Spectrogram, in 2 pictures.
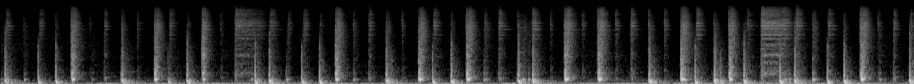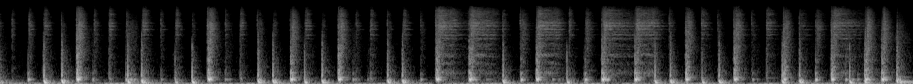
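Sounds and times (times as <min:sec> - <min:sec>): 
drum break loops: 0:00.0 - 0:18.2.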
